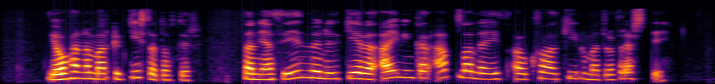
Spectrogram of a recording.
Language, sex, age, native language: Icelandic, female, 40-49, Icelandic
